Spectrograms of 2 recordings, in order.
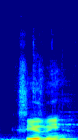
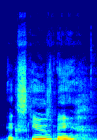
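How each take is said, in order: First: It is said in the speaker's natural voice. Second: It is said in a put-on female voice.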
